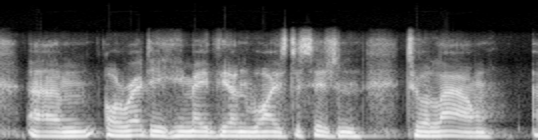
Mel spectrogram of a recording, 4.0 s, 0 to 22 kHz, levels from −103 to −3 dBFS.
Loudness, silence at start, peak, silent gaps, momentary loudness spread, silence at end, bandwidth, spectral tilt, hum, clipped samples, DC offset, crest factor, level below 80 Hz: -11 LUFS; 0 s; 0 dBFS; none; 6 LU; 0 s; 9 kHz; -5 dB/octave; none; under 0.1%; under 0.1%; 12 dB; -56 dBFS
